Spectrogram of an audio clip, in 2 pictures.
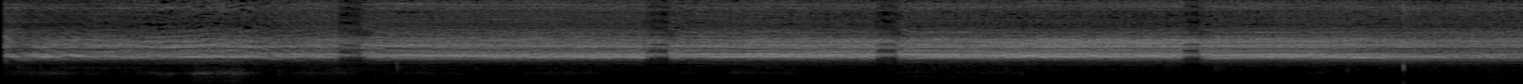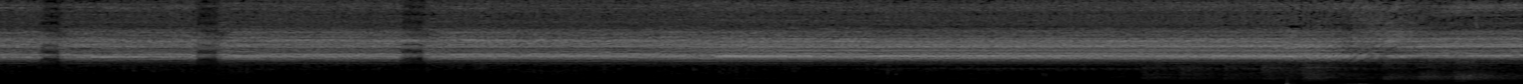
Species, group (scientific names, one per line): Psaltoda plaga
Cicadidae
